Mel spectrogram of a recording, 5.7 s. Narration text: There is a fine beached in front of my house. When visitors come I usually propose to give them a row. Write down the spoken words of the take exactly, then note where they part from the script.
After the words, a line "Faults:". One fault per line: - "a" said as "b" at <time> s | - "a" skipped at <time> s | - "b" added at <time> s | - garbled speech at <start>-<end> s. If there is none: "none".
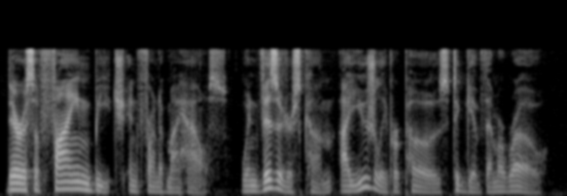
There is a fine beach in front of my house. When visitors come I usually propose to give them a row.
Faults:
- "beached" said as "beach" at 0.9 s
